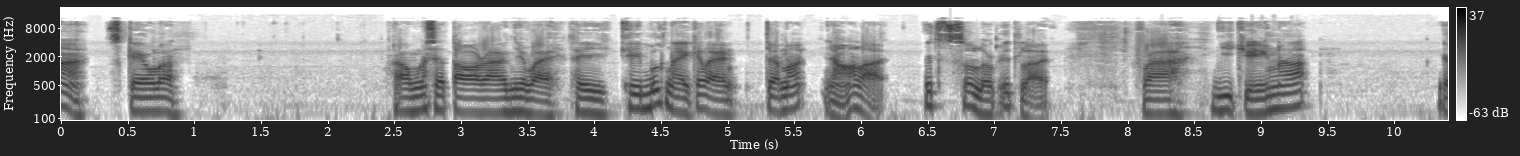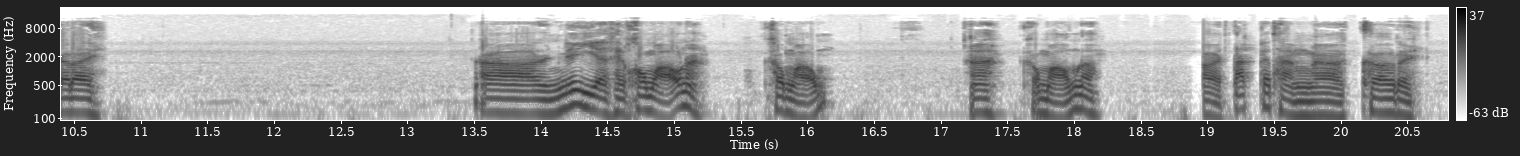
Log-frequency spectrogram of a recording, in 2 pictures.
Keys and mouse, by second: 1.4 Tab, 5.2-7.7 drag, 7.7 KP_3, 8.7 g, 20.2-20.8 drag.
